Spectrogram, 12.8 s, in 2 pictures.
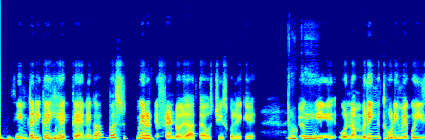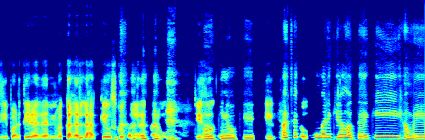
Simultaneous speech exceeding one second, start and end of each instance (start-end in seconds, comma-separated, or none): none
